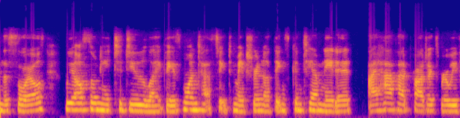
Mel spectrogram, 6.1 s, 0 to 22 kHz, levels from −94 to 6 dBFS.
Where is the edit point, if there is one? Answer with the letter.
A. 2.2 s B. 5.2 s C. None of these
A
